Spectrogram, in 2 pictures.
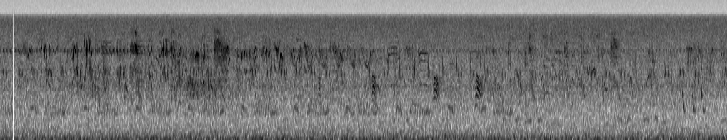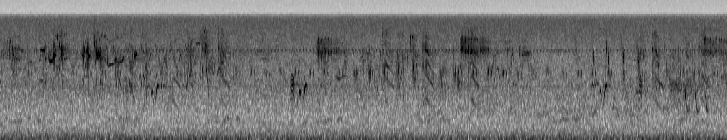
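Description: Outdoor ambience of wild birds calling in many short, scattered chirps over a steady low background rumble.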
